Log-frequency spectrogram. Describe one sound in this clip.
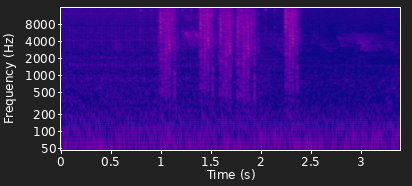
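Banknotes flick into a cash drawer with short clicks.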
